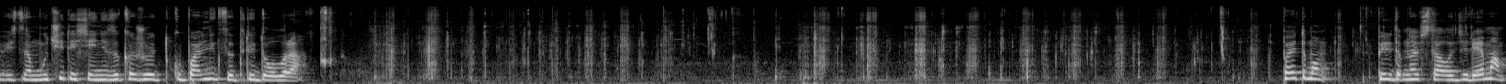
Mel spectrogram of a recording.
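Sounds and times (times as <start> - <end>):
crunchy cucumber chewing: 3.2 - 13.8.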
